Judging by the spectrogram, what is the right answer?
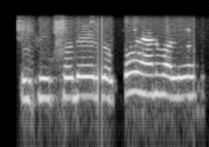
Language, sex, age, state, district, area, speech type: Punjabi, female, 18-30, Punjab, Hoshiarpur, rural, conversation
